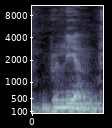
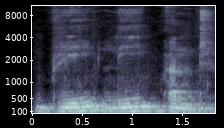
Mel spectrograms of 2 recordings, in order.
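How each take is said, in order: First: Said in the usual way. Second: brilliant drawn out in three separate syllables. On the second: Shown as a demonstration. Teacher counting syllables for students, brilliant said slowly piece by piece. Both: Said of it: "চার সিলেবলের এটা".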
